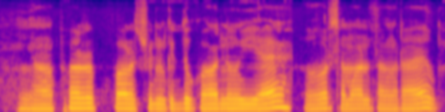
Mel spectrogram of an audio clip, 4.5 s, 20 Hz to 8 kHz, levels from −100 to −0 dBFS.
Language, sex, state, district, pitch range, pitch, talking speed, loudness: Hindi, male, Uttar Pradesh, Muzaffarnagar, 125-135 Hz, 125 Hz, 160 wpm, -16 LUFS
